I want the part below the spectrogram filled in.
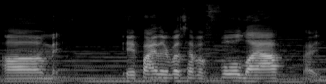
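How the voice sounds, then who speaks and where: A man's voice: on the high side, little pitch movement, moderate pace, music in the background. A young man hosting a livestream with casual banter and a wry, joking, mock-grandiose manner. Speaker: livestream host.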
